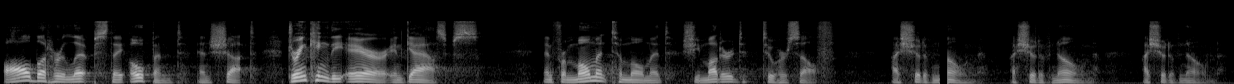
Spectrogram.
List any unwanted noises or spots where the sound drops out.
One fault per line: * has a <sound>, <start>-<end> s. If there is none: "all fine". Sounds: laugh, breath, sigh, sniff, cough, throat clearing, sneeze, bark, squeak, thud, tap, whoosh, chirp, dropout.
* has a dropout, 9.4-9.5 s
